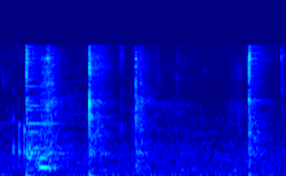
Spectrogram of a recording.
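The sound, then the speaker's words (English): A spoon stirs pasta sauce in a pot, giving a few sharp clinks and scrapes of metal against metal, spaced irregularly over a quiet background. “So I'm stirring up my pasta sauce a little bit.”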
